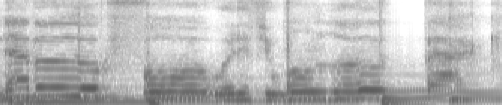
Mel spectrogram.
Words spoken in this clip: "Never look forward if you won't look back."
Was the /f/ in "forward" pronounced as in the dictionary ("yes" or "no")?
yes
